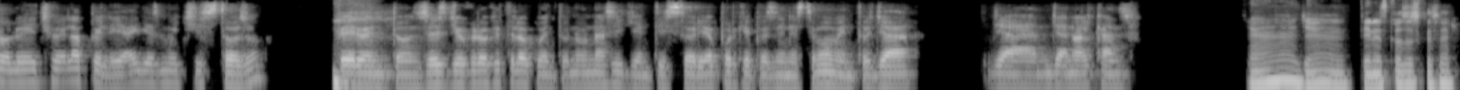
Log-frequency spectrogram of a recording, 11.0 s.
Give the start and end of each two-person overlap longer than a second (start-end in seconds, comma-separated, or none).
none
